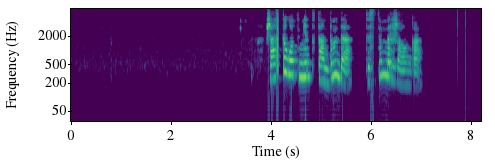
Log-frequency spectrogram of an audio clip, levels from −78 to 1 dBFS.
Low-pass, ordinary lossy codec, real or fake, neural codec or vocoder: 7.2 kHz; none; real; none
